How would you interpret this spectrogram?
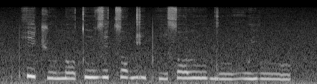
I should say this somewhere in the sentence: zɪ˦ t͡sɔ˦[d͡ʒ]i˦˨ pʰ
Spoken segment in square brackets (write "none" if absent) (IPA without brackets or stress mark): ɡ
